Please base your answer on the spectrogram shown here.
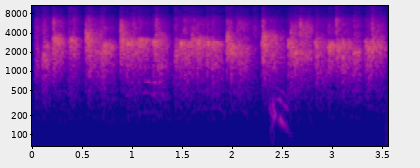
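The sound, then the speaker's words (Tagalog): Audience clapping to praise the Lord during a church service, a sustained wash of applause rising and easing in several surges, with a voice briefly heard beneath. “Palakpakan mo natin,”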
